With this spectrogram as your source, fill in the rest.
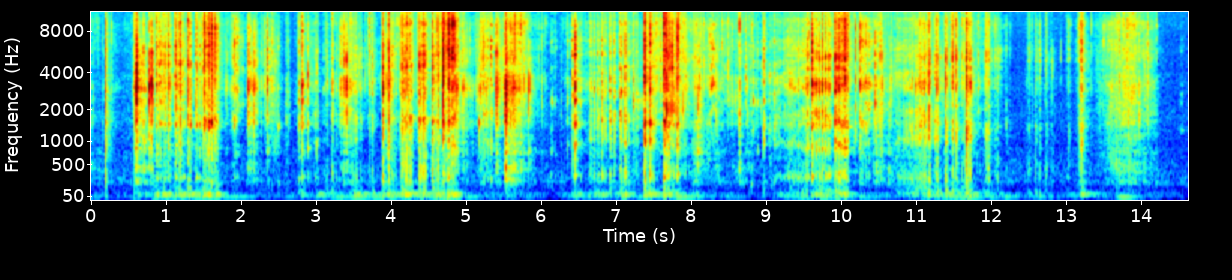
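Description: A utility knife blade scrapes and carves a yellow, palm-sized dry solid bar of soap into flakes. The result is crisp, bright scratching and crackling in short bursts separated by brief pauses, with almost no low end and no ringing.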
